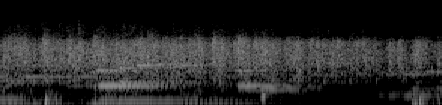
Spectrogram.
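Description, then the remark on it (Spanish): An audience applauds the Lord steadily for several seconds, a dense wash of clapping with low sustained tones, likely an organ or keyboard, humming underneath. “Dele aplauso al Señor.”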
